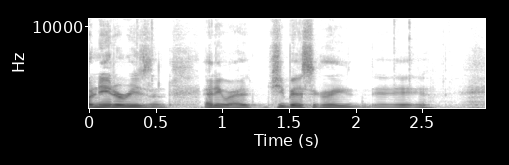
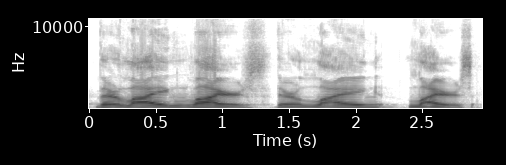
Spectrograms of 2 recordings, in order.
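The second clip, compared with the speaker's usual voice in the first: They're lying liars, dragged out slow and louder; slow scornful emphasis; 3 semitones higher, 7 dB louder, much slower than usual. Real, not acted. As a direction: spell out every word in slow contempt. Scornful repeated accusation.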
